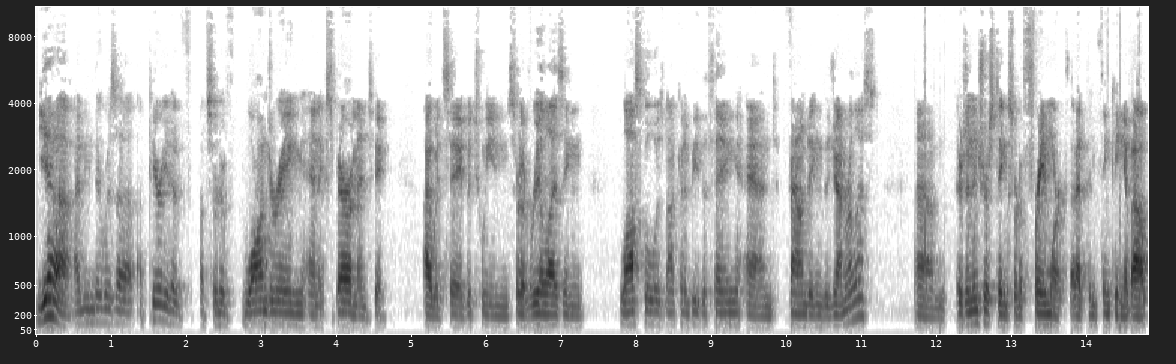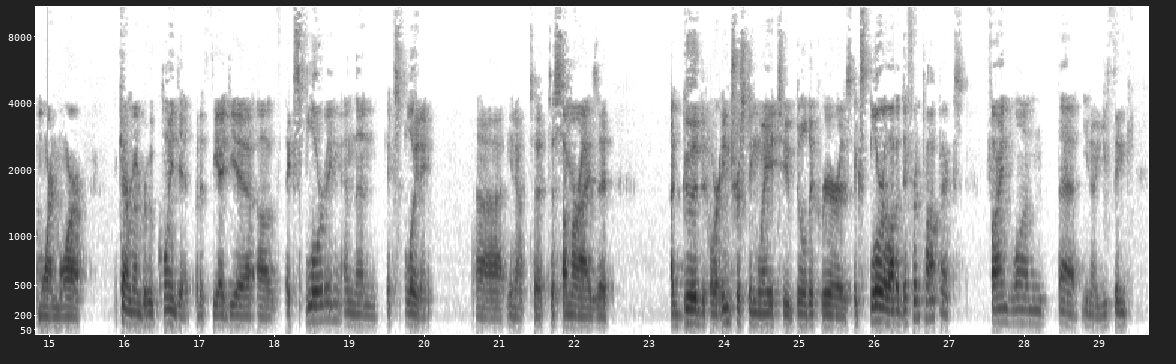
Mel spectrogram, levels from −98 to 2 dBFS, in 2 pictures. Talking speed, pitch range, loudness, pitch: 190 wpm, 100-120 Hz, -26 LUFS, 110 Hz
